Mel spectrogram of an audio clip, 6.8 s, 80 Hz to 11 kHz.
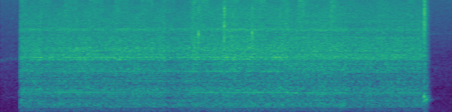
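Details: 2008 BMW E90 M3, hub spun by hand, giving a steady gritty rumble like a tiny cement mixer; worn wheel bearing, to be replaced.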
